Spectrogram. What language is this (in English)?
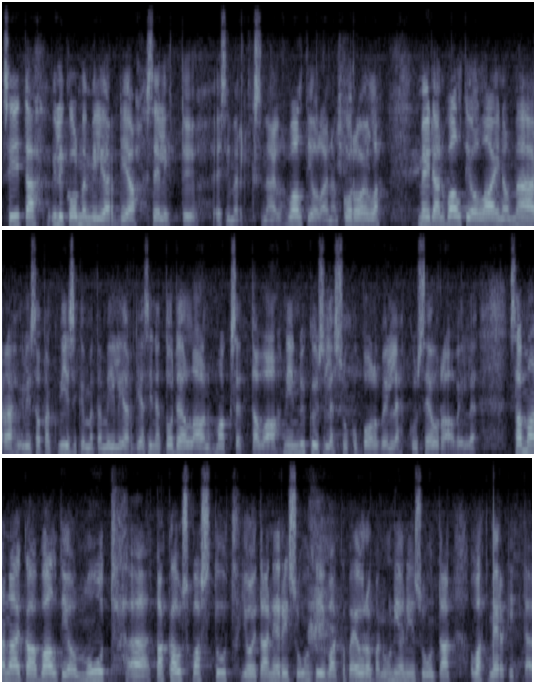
Finnish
